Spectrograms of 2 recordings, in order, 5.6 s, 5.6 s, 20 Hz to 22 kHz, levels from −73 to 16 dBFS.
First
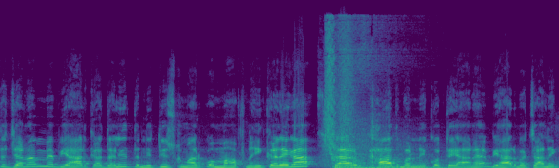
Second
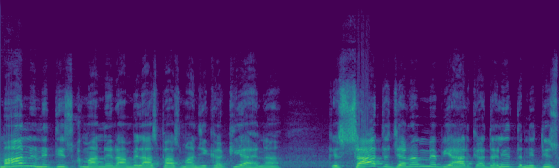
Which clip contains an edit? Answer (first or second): first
